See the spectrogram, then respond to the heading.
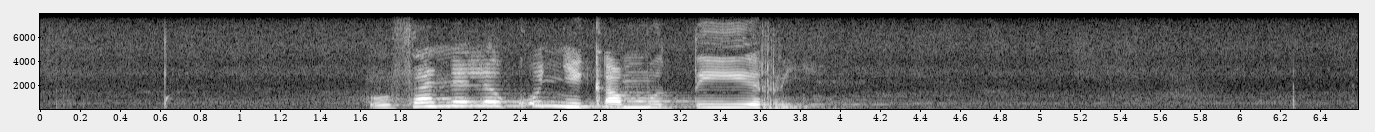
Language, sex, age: Tsonga, female, 20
